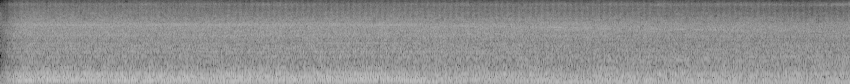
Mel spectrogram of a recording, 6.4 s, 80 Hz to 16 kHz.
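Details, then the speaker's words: CFM LEAP-1B turbofan on a Boeing 737 at engine shutdown on the ground: steady pressurized-air rush over a low hum as it winds down, caused by opening variable stator vanes (VSVs) and closing variable bleed valves (VBVs); normal, engine serviceable. "This noise is due to the opening of the variable stator vanes, also called VSVs, and the closure of the variable bleed valves, known as VBVs. This noise is normal. The engine is serviceable."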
